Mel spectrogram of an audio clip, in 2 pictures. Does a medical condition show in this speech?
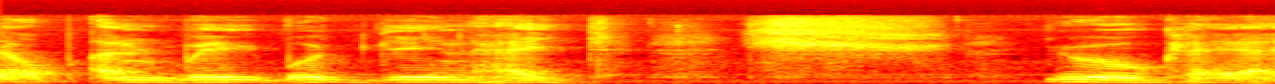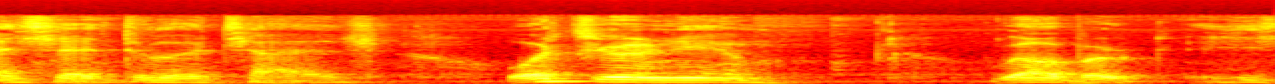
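Yes: cerebral palsy; from birth.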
